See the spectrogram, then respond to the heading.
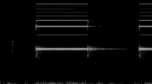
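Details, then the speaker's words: HP PS-4241-9HA power supply repair with multimeter continuity test: sharp steady beep across the diode shows it is shorted; diode and 6R199P MOSFET both shorted and need replacing, while the TNY IC tested good. "the diod is shorted this is is also good let's turn it on let's turn it off yeah so we have this diode and this mosfit they are both shorted"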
